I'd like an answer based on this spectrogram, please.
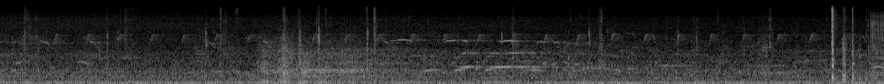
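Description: Outdoor ambience: birds chirping in short, repeated calls over a steady low rumble, with a couple of sharp clicks near the end.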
